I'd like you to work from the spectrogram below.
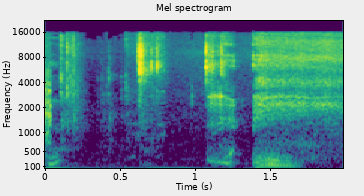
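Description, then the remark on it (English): Four dice rattle and clatter, rolled for a knife attack roll in a game, tumbling in quick bursts of sharp clicks and scrapes over about two seconds, with a faint murmur of voice underneath. “This is 2, so that's a total of 4 dice that I'm rolling.”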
